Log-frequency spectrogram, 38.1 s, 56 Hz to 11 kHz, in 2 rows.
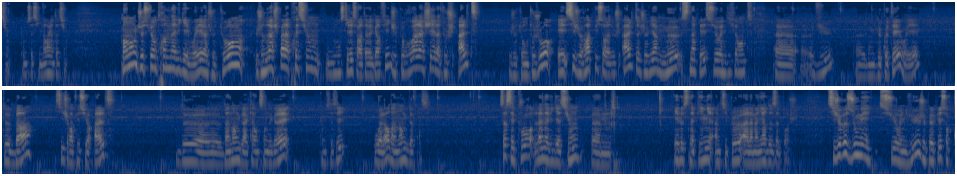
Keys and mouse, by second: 0.8-3.1 middle drag, 32.8 KP_5.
